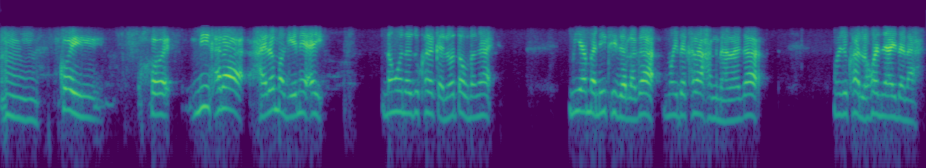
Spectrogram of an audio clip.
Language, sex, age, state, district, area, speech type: Manipuri, female, 18-30, Manipur, Kangpokpi, urban, conversation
